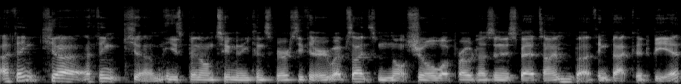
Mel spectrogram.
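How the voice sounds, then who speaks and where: A man with an English accent speaks fairly quickly at a fairly low pitch with hardly any pauses, very even loudness and ordinary pitch variation. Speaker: gaming community moderator. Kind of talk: casual chat. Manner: halting, repeats words.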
